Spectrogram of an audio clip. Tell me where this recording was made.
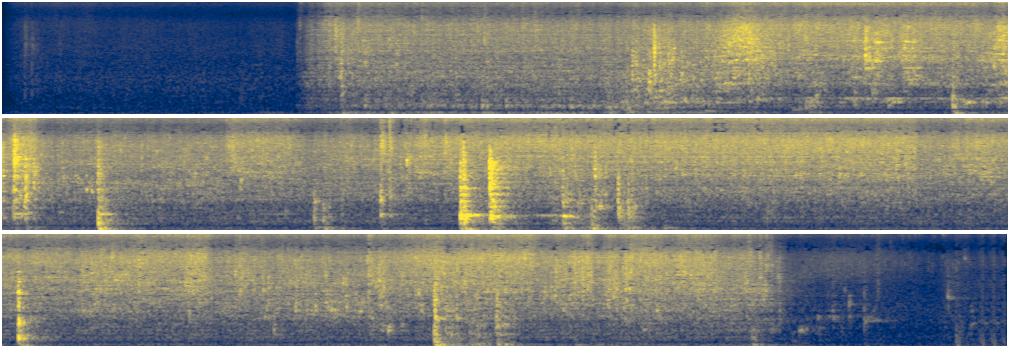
kitchen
